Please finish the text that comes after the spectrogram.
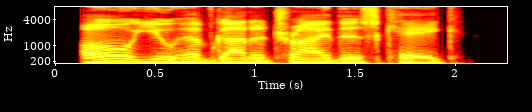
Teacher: And if someone says very casually and enthusiastically, "Oh, you have got to try this cake," the gotta, which is a relaxed pronunciation of have got to, is not serious at all.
